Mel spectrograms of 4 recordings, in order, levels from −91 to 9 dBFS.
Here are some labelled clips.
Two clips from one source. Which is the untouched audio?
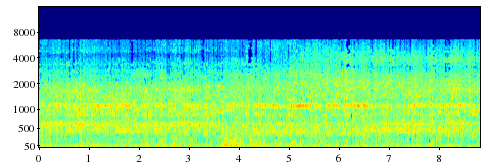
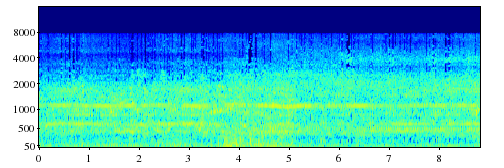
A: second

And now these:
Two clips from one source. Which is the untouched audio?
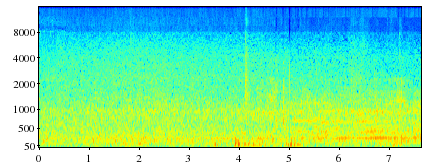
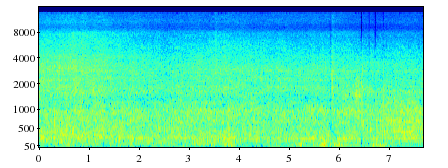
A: first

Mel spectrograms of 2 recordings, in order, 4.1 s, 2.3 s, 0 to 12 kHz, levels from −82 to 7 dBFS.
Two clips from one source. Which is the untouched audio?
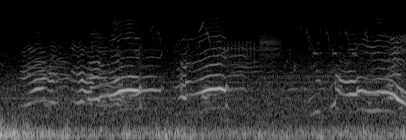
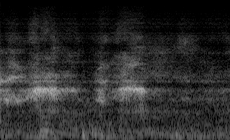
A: first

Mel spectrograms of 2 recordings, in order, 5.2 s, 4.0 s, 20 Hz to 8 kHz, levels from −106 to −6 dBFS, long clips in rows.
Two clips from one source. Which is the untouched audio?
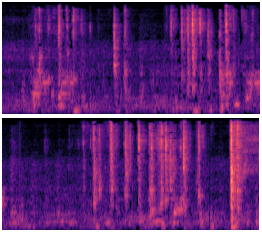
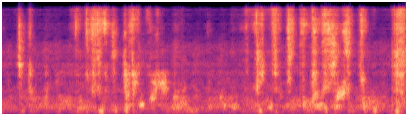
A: first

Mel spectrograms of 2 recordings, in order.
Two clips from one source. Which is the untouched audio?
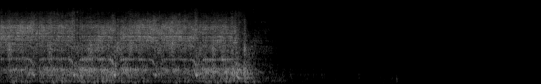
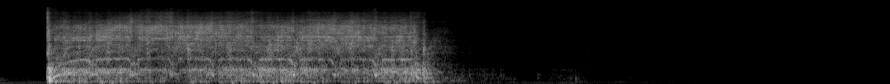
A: first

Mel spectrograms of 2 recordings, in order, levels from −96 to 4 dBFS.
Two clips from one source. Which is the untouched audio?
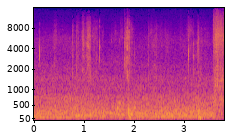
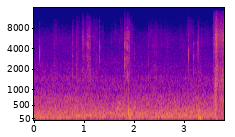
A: first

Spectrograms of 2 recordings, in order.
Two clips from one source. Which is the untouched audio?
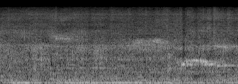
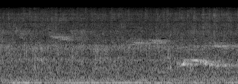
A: second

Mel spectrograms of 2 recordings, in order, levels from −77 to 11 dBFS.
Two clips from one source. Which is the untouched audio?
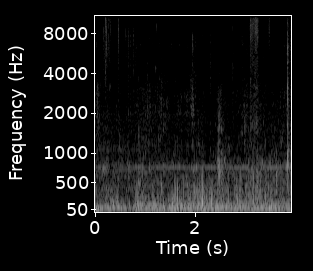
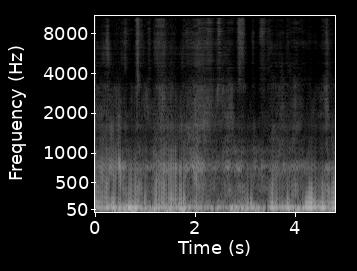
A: first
